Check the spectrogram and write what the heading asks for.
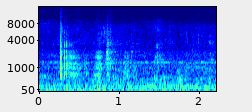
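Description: Office chairs being moved and things handled on a table: one sharp knock about a quarter-second in, then a couple of lighter clicks, over a steady low room hum.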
